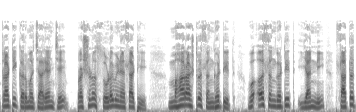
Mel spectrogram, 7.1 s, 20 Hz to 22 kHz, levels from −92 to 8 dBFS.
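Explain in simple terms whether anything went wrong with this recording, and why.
Something did go wrong, across the whole clip. The speech sounds watery and swirly, and s sounds lose their crispness. Nothing is heard above about 11.2 kHz. This is MP3 compression damage, likely from a low-quality encode that cut the treble and dropped quieter detail.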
